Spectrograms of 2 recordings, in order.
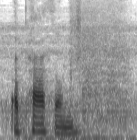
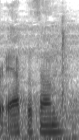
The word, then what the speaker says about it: apothem: that in a minute now let's talk about apothem or a Pithom i've heard it pronounced both ways so i'm going to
